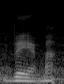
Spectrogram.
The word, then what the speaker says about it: Veme: Nightflower, you pronounce Veme. This station is pronounced Veme.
